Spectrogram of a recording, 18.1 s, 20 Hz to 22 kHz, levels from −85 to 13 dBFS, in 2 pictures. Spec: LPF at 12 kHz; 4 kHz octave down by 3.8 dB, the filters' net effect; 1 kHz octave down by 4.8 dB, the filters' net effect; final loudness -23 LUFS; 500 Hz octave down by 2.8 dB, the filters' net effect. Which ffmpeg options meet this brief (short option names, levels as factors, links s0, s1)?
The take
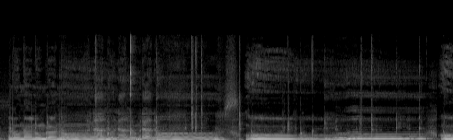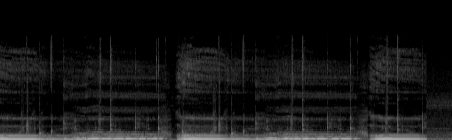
-af "lowpass=12000,equalizer=f=500:t=o:g=-4,equalizer=f=1000:t=o:g=-4.5,equalizer=f=4000:t=o:g=-4.5,volume=2"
